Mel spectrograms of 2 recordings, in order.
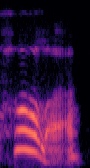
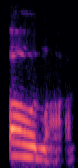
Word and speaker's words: hola: I don't think that's holla. I think it might be hola. I'm pretty sure in Spanish the H is silent, Hmm.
